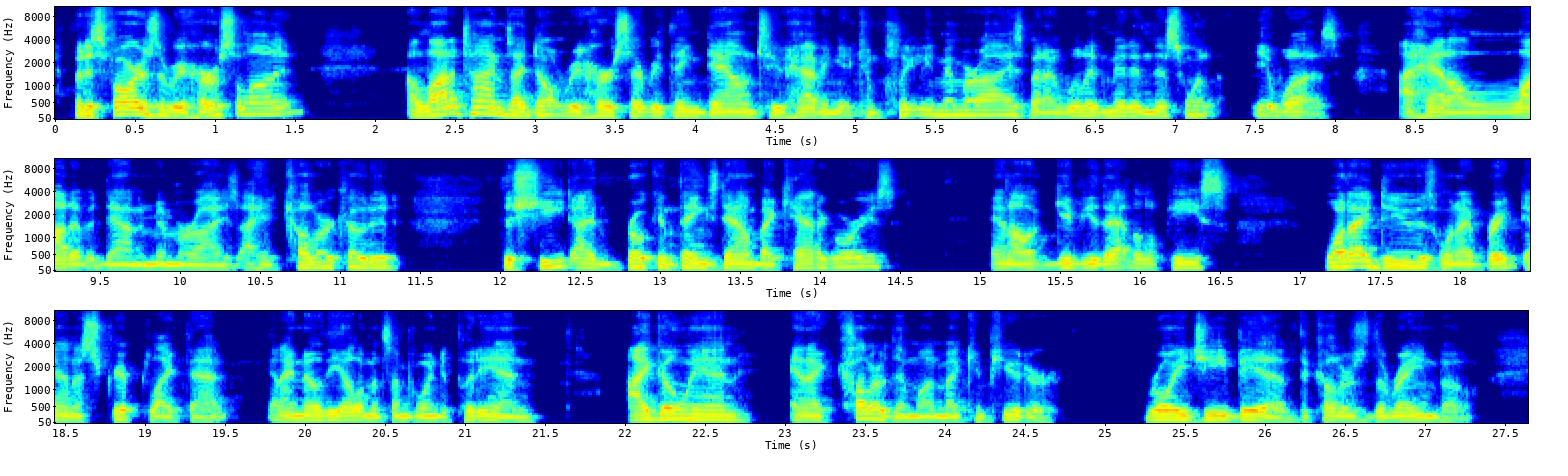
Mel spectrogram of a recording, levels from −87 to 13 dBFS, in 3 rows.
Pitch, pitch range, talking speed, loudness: 125 Hz, 115-140 Hz, 215 wpm, -24 LUFS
